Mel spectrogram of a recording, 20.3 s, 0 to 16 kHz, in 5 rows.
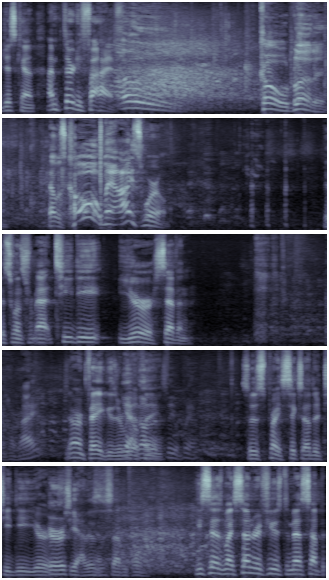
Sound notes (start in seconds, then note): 6.2 laughs; 10.5 snorts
